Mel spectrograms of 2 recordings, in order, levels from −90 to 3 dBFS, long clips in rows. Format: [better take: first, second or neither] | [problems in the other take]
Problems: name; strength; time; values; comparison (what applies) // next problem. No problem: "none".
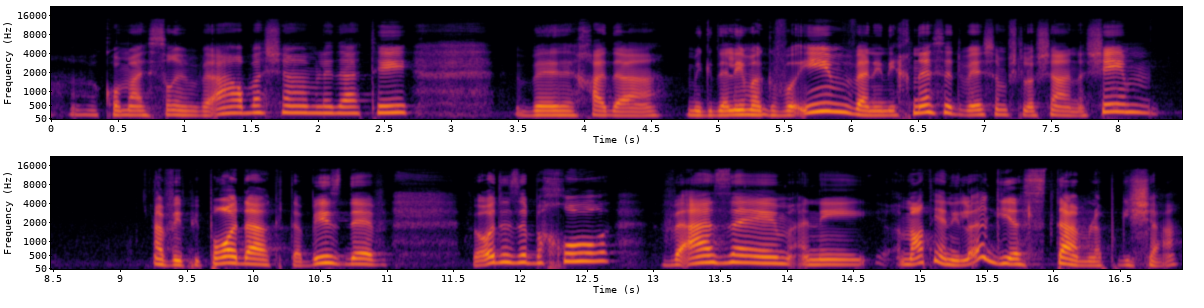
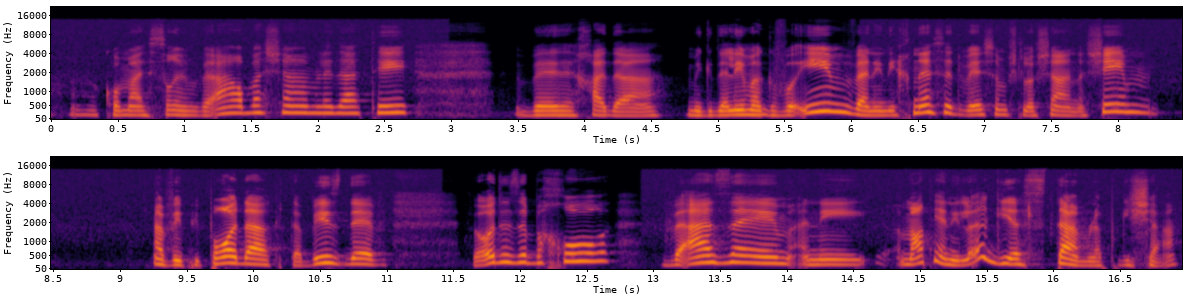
first | hiss; faint; until 3 s, from 6 to 11 s and from 13 s on; 25 dB below the speech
